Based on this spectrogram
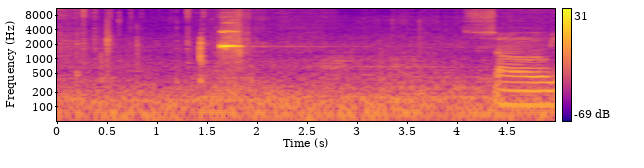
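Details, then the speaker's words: Pittsburgh 1.5-ton low-profile aluminum racing floor jack, 10+ years old, squeals rising in pitch while pumping up under load; began within the last year, not worsening, lifting unaffected; owner suspects it needs servicing or new hydraulic oil. "it's doing that um yeah so makes that little squeal noise I hope my neighbors don't think I'm hurting a kid or anything"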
